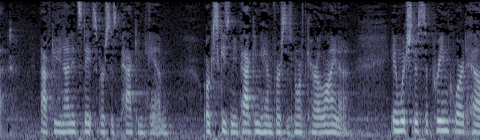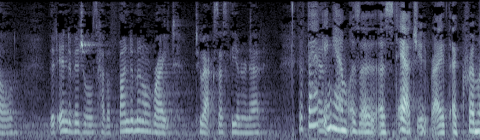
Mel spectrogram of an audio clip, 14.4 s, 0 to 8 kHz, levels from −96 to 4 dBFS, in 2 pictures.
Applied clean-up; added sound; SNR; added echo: none; none; none; none.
